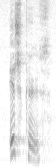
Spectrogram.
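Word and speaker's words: ischus: To the energizing, it says of, okay, I wrote this down, Michelle. Ishkus. – Okay. – That's how it's pronounced.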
